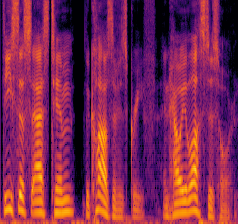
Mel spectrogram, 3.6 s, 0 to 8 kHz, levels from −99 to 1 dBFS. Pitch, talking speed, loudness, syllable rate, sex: 140 Hz, 235 wpm, -18 LUFS, 5.1 syllables/s, male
